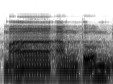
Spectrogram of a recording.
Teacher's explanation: ma antum bisa dua harokat atau bisa dipanjangkan sampai enam harokat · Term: mat jais mufasilnya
